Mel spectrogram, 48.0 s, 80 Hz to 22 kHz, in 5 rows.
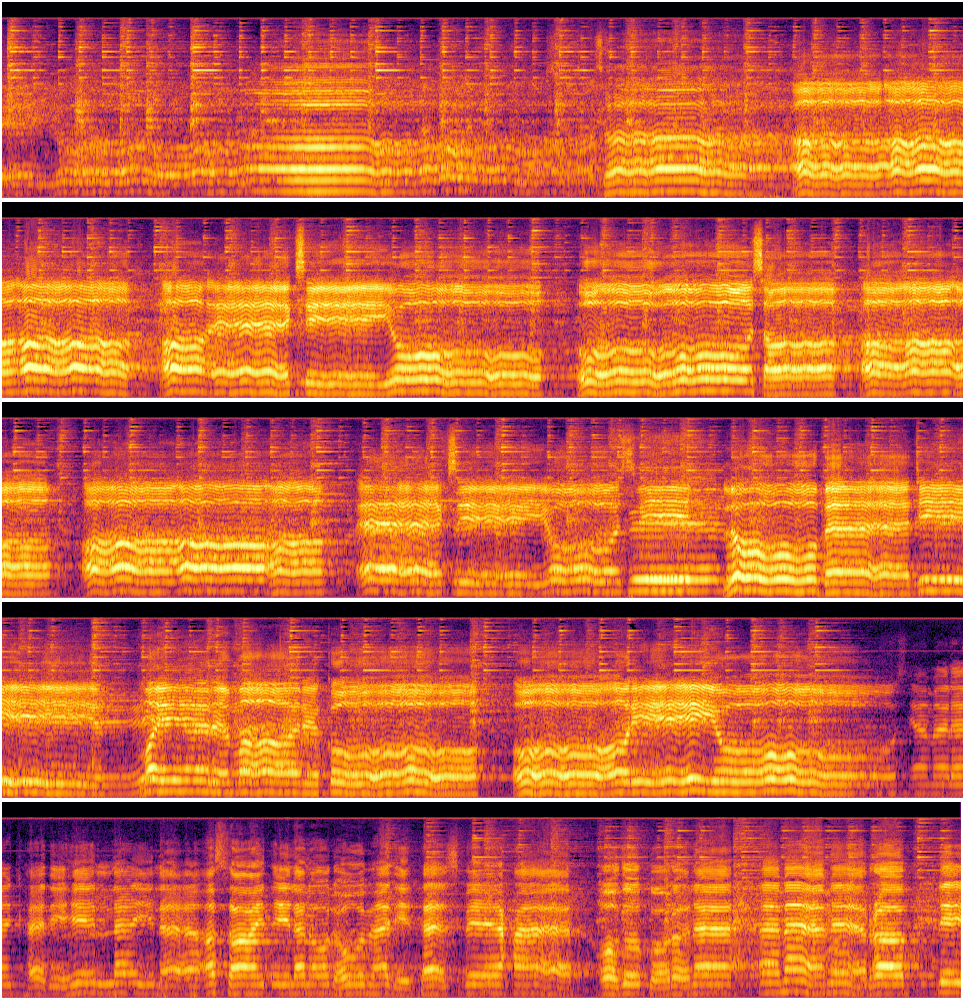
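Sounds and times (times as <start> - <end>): choir chanting a hymn: 0.0 - 48.0.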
